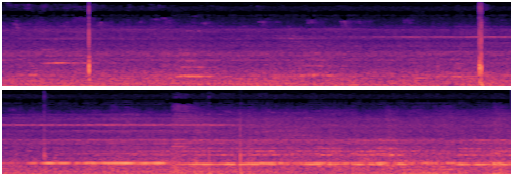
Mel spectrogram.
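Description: A train rumbles slowly along the tracks in the distance.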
